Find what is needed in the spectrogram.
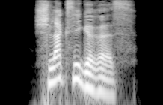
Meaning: strong/mixed nominative/accusative neuter singular comparative degree of schlaksig
- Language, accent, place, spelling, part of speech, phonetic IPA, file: German, Germany, Berlin, schlaksigeres, adjective, [ˈʃlaːksɪɡəʁəs], De-schlaksigeres.ogg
